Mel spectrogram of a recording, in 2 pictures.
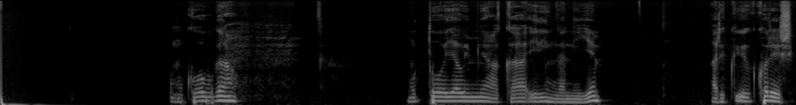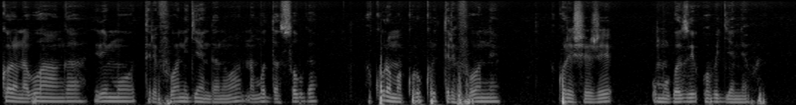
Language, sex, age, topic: Kinyarwanda, male, 18-24, government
